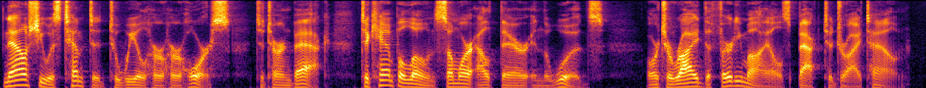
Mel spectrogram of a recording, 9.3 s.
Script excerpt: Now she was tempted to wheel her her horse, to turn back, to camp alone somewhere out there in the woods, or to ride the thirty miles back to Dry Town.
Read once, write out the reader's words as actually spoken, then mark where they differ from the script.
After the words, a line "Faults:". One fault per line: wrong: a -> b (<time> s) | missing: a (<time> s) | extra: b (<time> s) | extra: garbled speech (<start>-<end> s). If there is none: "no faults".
Now she was tempted to wheel her her horse, to turn back, to camp alone somewhere out there in the woods, or to ride the thirty miles back to Dry Town.
Faults:
no faults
